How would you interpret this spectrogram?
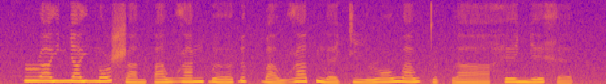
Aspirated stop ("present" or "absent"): absent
